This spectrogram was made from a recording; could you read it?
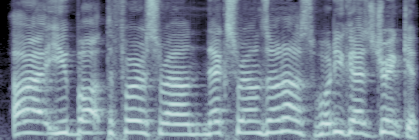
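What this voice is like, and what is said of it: Poor put-on Australian accent. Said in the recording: “I'll butcher this Australian accent.”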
